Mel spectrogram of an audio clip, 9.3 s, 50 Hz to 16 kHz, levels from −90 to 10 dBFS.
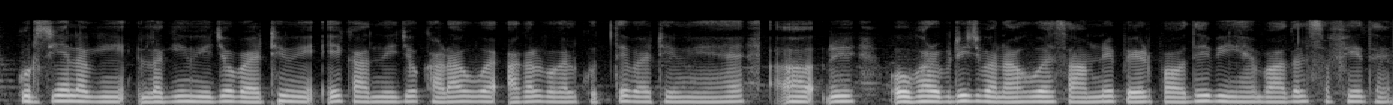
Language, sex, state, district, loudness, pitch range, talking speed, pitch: Hindi, female, Bihar, Bhagalpur, -18 LUFS, 165-180 Hz, 215 wpm, 175 Hz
